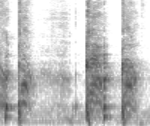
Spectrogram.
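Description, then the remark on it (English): A series of harsh coughs in quick bursts, about four sharp hacks spread over two seconds, with no talking in between. “And then I like to cough all over the poor girl.”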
